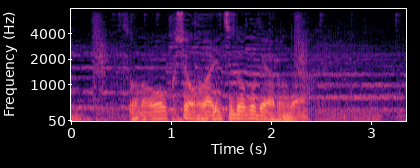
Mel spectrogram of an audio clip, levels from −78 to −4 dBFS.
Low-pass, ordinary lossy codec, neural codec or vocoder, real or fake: 7.2 kHz; none; vocoder, 22.05 kHz, 80 mel bands, Vocos; fake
